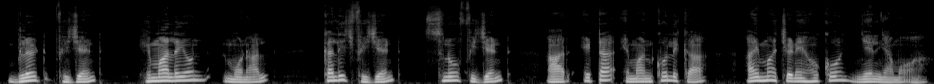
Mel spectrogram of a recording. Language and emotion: Santali, neutral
